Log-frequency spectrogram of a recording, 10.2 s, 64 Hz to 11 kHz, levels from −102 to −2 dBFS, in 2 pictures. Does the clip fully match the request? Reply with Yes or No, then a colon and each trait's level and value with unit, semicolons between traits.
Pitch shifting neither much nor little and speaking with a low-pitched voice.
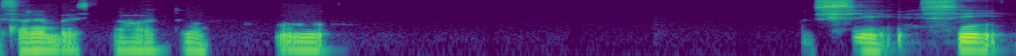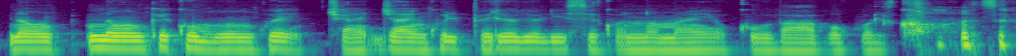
No: narrow, 1.4 semitones; low, 125 Hz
